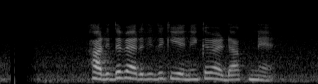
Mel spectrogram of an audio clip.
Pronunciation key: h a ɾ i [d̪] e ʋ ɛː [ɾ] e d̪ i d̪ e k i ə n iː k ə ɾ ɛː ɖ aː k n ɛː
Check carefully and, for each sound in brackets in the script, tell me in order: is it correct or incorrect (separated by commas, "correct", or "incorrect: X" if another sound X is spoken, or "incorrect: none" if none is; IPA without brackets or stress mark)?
correct, correct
